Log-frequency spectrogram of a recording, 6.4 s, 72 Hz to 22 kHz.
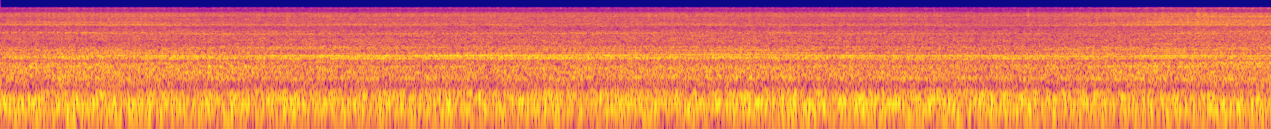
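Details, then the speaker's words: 1997 Buick LeSabre Custom heater blower motor running after being tapped with an ice scraper, a band-aid rather than a permanent fix; steady airy whoosh at even speed with no ticking, rubbing or squeal. "hit this you tap it hear it hear it you hear it voila your heater is working now"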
